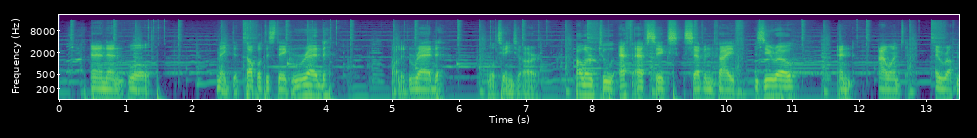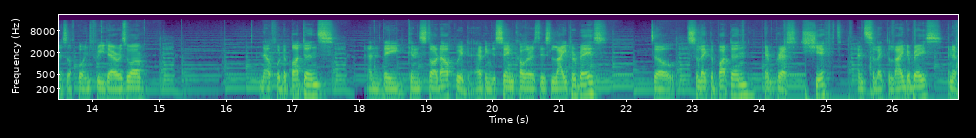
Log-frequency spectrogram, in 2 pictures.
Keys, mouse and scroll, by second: 2.8 click, 3.7 click, 4.0-6.1 drag, 6.3 click, 14.0-17.0 drag, 18.1 click, 25.5 shift+click.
